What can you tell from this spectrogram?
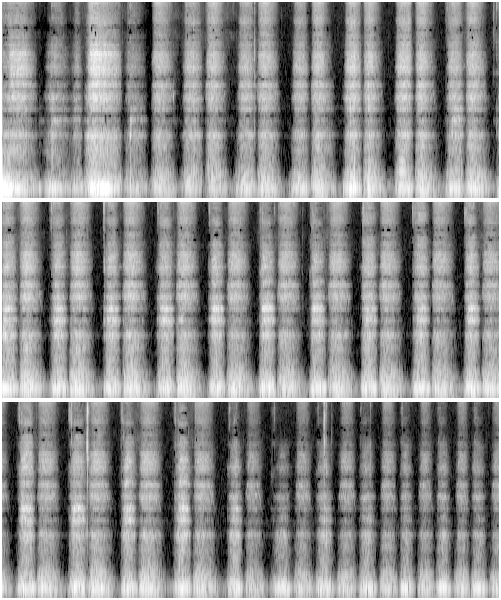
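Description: Designed 'aquatic, sub-earth' sound effect: a low pulsing tone repeating about three times a second, with hiss-like upper layers on each pulse. It is loudest in the first couple of seconds, then keeps going at a steady level.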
